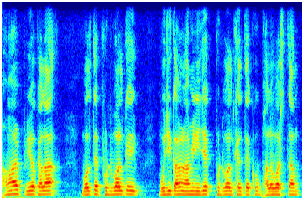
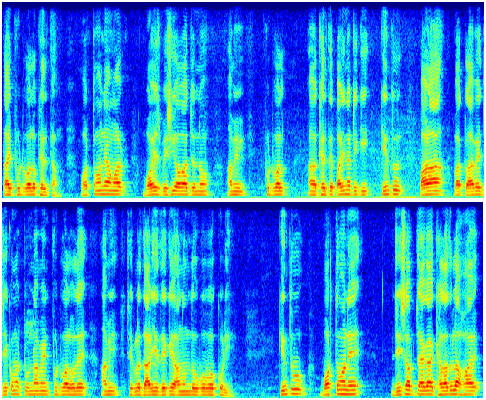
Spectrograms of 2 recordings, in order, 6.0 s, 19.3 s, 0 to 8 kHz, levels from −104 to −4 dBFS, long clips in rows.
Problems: none marked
